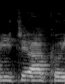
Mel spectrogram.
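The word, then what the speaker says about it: יִצְחָק: 이 함께 아브라함 이츠하크 이삭 원어는 이츠하크래. 한글로 이삭이라 그래요.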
